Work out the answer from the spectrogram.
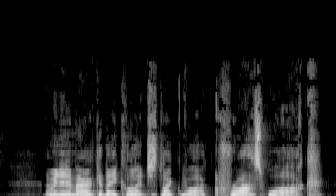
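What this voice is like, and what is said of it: Poor put-on American accent. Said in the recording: “Is that a terrible American accent?”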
